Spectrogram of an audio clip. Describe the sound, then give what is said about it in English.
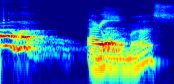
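A dog gives a few tonal, whining, howl-like cries. They are fairly loud, with a short pause after the first cry and wavering pitch in the later ones. “I think I heard, your dog wants to eat you or something.”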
